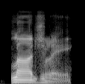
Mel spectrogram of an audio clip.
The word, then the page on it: largely: British English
